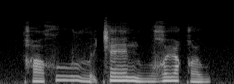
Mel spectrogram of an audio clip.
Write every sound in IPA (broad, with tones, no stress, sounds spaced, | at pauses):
qʰ ɔ˩ x uː˥ lː ə̰˩ cʰ ɛː˥ n uː˩ ʁ øː˥ q u˩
